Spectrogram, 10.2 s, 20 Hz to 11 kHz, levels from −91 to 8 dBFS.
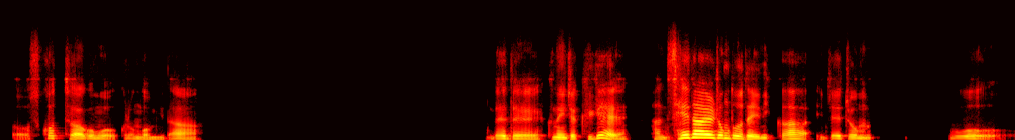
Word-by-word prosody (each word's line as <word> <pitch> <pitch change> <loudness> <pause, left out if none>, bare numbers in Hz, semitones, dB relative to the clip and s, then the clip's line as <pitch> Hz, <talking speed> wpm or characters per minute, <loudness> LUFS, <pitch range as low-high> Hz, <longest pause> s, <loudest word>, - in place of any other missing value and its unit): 어 480 -1 -17
스쿼트하고 195 - -3
뭐 75 - -7
그런 80 -3 -13
겁니다. 65 -1 -8 2.9
네네. 70 -4 -3
근데 130 -1 -1
이제 120 -1 0
그게 145 - -1 0.2
한 140 - -11
3 210 - +3
달 250 -1 +10
정도 200 -4 +2
되니까 130 +5 -1
이제 100 -1 -7
좀 110 -3 -5 0.8
뭐 90 -2 -7
120 Hz, 185 characters per minute, -23 LUFS, -, 2.9 s, 달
